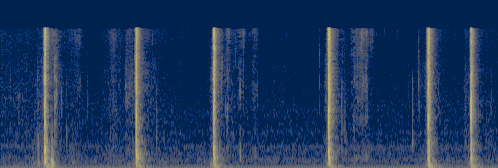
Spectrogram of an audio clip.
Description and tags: Many successive chopping sounds, great for scenes of violence or chopping produce!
